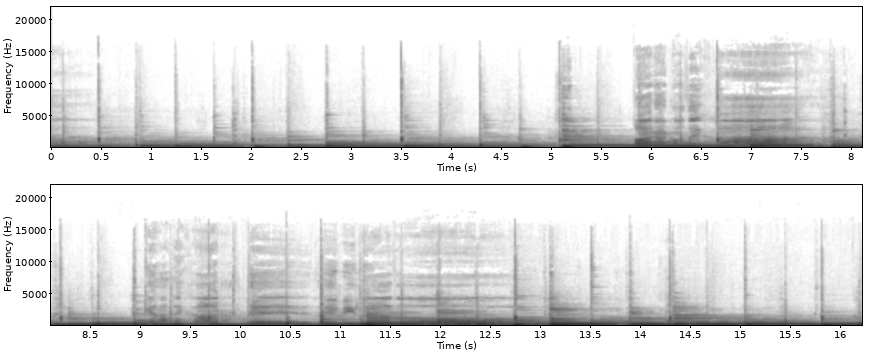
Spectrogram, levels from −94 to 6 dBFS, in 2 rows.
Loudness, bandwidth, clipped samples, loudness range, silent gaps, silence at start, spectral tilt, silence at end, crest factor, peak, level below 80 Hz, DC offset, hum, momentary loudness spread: -21 LUFS; 13 kHz; under 0.1%; 5 LU; none; 0 s; -8.5 dB/octave; 0 s; 18 dB; -2 dBFS; -46 dBFS; under 0.1%; none; 8 LU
